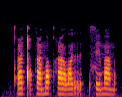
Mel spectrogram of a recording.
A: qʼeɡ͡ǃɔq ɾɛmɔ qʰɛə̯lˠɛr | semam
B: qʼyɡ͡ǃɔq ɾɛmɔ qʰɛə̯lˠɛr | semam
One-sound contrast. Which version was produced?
A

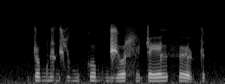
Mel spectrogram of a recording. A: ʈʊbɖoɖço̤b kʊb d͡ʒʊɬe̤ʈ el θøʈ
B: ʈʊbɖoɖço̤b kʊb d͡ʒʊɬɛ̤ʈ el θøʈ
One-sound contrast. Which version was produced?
B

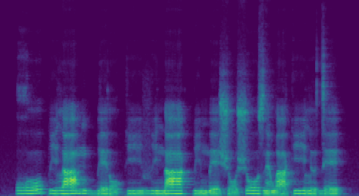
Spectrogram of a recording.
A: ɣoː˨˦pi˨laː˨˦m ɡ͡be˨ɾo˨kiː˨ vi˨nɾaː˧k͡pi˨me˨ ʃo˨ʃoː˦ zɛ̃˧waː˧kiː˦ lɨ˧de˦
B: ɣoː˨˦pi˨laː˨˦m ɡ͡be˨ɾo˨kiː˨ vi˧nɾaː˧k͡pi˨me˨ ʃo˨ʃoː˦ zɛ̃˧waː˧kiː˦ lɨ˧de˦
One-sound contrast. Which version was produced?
A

